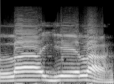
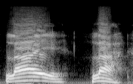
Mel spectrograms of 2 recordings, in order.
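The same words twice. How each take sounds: First: La, ye, la run on in three syllables; la ye la, the middle syllable voiced; wrong voiced sheva. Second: Lai, lah as two separate syllables; lai-lah with no vowel after the y; silent sheva. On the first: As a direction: say la-ye-la with a sounded e after the y. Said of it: "sewanya ini sewa bersuara". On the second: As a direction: say lai, short break, then lah. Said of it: "Sewanya tidak dibaca". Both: Shown as a demonstration.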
